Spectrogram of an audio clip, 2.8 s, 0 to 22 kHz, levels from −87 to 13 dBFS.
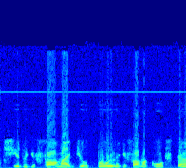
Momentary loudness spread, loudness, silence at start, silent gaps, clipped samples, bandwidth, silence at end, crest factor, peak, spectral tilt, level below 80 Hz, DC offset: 7 LU; -36 LUFS; 0 s; none; under 0.1%; 16.5 kHz; 0 s; 14 dB; -20 dBFS; -4.5 dB/octave; -62 dBFS; under 0.1%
